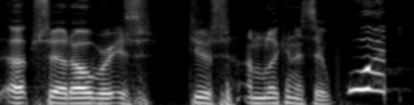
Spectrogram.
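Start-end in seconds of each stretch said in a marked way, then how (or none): 2.2-2.6 high-pitched mock disbelief; a much higher, baffled "what?"; retold reaction of sheer disbelief; incredulous. Mimics own reaction to nonsense.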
